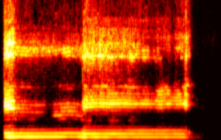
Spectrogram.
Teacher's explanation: नून मुशद्दद है तो गुन्ना कर रहे हैं, इसके साथ में या मद्दा है, 1 फिंगर स्ट्रेच करेंगे।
